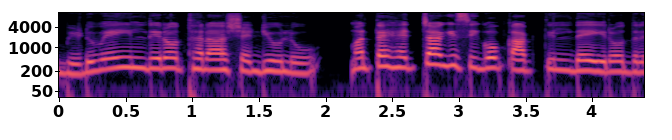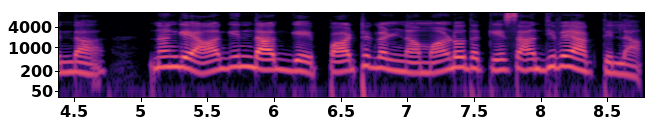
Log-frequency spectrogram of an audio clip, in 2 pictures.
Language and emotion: Kannada, sad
